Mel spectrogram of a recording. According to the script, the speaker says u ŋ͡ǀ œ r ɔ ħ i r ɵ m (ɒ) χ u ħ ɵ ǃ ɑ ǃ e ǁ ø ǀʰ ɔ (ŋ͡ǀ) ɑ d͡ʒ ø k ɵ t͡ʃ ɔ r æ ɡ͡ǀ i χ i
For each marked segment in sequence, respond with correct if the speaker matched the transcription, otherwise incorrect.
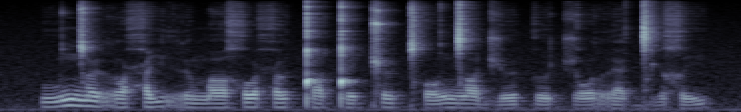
incorrect: ɑ, correct

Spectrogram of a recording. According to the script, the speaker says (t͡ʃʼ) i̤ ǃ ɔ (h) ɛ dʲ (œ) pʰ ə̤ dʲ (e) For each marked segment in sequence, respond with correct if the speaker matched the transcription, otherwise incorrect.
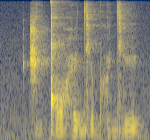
incorrect: t͡ʃ, correct, correct, correct

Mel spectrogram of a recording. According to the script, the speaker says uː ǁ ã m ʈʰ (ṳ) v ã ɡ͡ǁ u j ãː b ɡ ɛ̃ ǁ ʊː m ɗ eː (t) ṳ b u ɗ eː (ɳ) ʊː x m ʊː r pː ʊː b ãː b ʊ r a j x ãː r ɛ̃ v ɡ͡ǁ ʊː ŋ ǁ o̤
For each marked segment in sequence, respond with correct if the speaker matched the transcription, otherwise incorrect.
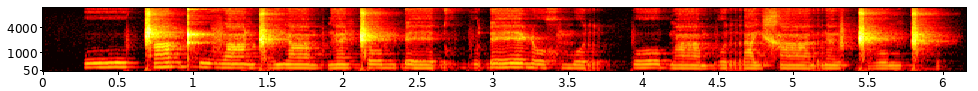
incorrect: u, incorrect: ɗ, correct

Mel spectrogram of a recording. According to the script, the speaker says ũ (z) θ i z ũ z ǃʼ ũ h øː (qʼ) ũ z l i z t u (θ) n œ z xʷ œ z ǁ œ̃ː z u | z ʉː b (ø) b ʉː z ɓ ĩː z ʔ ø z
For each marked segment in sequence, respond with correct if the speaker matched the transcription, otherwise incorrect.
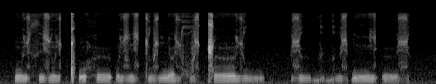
correct, incorrect: ʔ, incorrect: z, incorrect: y

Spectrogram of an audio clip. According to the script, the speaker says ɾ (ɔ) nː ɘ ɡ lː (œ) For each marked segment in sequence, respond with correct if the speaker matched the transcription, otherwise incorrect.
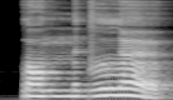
correct, correct

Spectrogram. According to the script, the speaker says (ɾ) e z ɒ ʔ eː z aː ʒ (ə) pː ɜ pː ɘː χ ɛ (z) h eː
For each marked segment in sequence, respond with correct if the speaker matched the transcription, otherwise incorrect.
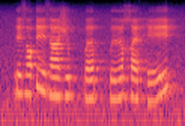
correct, correct, incorrect: none

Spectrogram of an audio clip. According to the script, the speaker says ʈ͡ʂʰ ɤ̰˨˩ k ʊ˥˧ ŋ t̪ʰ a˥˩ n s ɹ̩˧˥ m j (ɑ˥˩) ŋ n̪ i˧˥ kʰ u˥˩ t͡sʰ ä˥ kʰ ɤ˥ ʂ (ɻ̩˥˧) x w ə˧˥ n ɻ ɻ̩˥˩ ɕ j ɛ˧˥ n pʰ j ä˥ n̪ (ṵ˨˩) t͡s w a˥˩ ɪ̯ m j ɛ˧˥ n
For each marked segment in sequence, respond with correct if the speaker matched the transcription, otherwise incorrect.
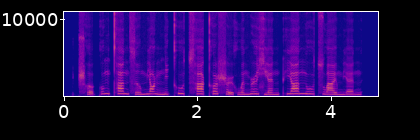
correct, incorrect: ɻ̩˨˩, incorrect: u˥

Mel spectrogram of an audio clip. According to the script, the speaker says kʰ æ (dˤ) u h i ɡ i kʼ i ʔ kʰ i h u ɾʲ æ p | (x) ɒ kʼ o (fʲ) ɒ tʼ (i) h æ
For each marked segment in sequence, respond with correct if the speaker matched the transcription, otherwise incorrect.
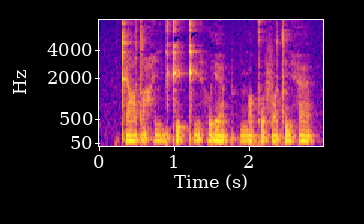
correct, incorrect: ŋ, incorrect: f, correct

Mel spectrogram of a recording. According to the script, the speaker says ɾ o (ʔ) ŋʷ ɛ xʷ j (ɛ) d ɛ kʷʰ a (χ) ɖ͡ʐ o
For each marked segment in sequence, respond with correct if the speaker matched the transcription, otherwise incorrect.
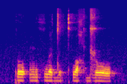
correct, correct, correct

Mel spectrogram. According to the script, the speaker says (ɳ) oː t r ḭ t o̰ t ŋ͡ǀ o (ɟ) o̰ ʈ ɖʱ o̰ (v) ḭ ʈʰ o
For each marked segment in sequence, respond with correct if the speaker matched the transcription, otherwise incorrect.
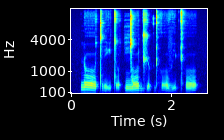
correct, incorrect: d͡ʒ, correct

